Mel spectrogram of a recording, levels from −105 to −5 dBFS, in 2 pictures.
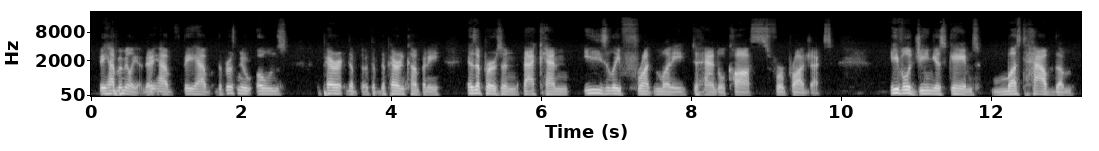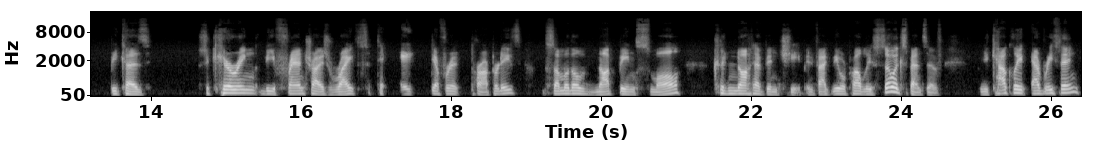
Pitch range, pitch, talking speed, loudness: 115-135 Hz, 125 Hz, 155 wpm, -29 LUFS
